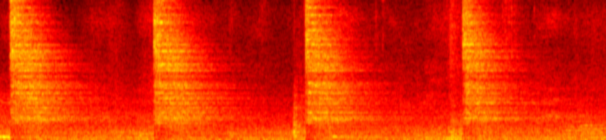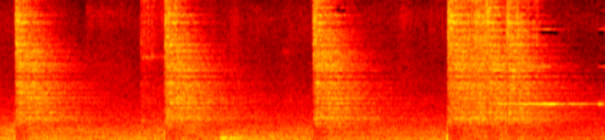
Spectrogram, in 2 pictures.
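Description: A barbell loaded with bumper plates touching down on the rubber gym floor in repeated deadlift reps, about every second and a half, eight times. Each touch gives a sharp clank followed by a rattle of plates that dies away. Near the end a steady high electronic beep from a workout timer starts, marking the end of the time cap.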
